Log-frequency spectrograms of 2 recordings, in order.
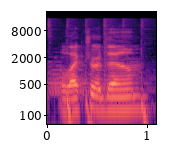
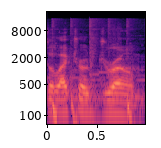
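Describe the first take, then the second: First: The last syllable is said as 'dome'. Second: The last syllable is said as 'drome'. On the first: The speaker calls it wrong. "I mispronounced this" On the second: The speaker calls it right. "It's not Electrodome. It's Electrodrome"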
